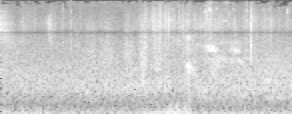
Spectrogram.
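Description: A man calling "come on" to a dog once, about a second in, over constant low rumbling on the microphone.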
